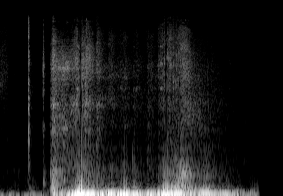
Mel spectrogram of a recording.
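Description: Car engine starting and revving: a few clicks, then the engine catches about a second in and swells twice before cutting off abruptly near the end.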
